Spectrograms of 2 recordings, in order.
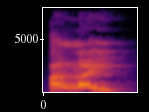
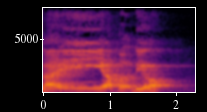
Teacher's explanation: Maka yang ghairu gunnah di sini allai tidak panjang, allai, tapi lai yaqdira panjang karena gunnah. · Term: idgham bi gunnah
